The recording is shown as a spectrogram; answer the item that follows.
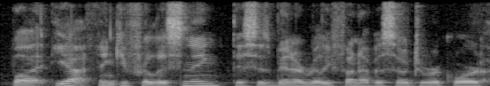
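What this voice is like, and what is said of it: Tired, flat, low-energy voice. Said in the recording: “my voice is a little bit boring right now. It's 11:15 p.m. and I normally go to bed at like 10:30”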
